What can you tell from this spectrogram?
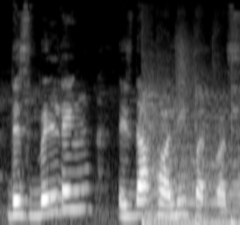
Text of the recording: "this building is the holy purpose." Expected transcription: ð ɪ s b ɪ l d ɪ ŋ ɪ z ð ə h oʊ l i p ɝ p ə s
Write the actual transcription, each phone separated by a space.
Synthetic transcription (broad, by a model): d ɪ s b ɪ l d ɪ ŋ ɪ z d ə h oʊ l i p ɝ p ə s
